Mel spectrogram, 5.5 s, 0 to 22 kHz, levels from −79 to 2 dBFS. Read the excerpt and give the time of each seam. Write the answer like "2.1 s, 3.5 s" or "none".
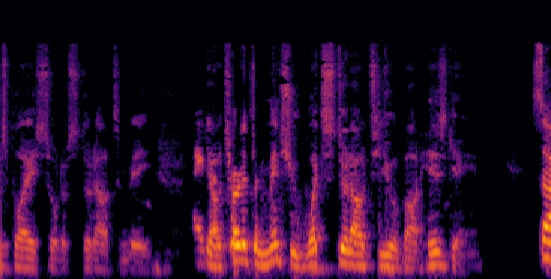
none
